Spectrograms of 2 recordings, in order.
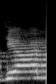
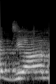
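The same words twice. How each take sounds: First: "ज्ञान" said as gyaan, hard g; common mispronunciation. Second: "ज्ञान" said as jyaan, with j; Sanskrit pronunciation. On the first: Teacher showing what is incorrect, "ज्ञान" as gyaan. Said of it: "ज्ञान नहीं होता". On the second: Teacher correcting students' gyaan, "ज्ञान" as jyaan. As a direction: open "ज्ञान" on j gliding into yaan. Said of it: "सही pronunciation संस्कृत में ज्ञा नहीं होता". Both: Shown as a demonstration.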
